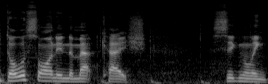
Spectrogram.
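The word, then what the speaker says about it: Cache: the map Cas signaling cash oh no there they're taking the Mickey out of us because we pronounce it Cas no it's definitely Cas um that is the only way to say it but Inferno for me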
